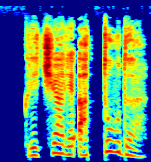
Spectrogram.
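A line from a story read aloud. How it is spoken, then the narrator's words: Exclamation. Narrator (Russian): воскликнул Кей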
